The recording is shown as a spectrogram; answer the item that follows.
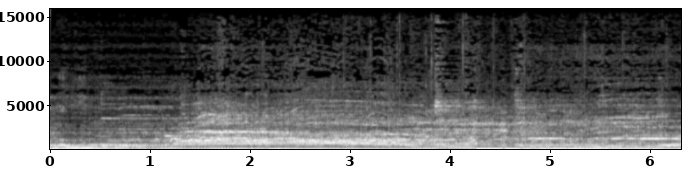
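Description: A live band playing through a hall's PA system, with sustained bass notes changing every second or two under sung vocal lines, and the crowd whooping and shouting along.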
